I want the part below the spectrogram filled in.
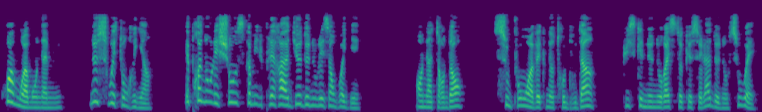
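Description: A woman reading a fairy tale aloud, voicing an impulsive, quarrelsome poor peasant wife in a lively, excitable way. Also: on the low side, normal speed, no room sound. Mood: calm. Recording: dry, slightly dull home recording.

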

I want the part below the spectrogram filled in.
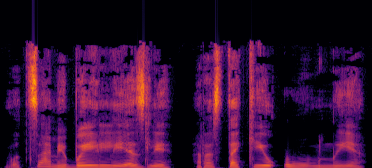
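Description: A woman's voice: on the low side, moderate pace, mellow, dry recording, close to an everyday voice. A small, horned male imp grumbles and complains as he calls up from down a well, voiced by a woman reading the story. His tone is peevish and put-upon. The recording is dry and close, with no room sound. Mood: grumbling. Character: grumpy small male imp familiar with horns; calling up from down a well. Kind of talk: audiobook character voice.

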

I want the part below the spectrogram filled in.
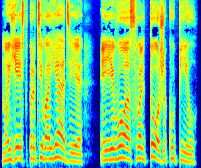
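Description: A woman's voice: medium pitch, a little slow, dry recording, clean studio sound, natural voice. A woman doing a whiny cowardly villain. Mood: sulky. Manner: whiny, wheedling. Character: sly cornered male villain, pleading coward.

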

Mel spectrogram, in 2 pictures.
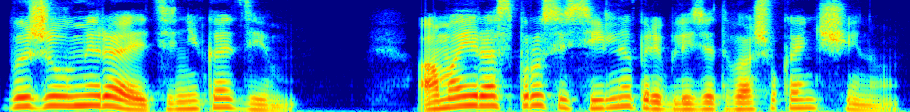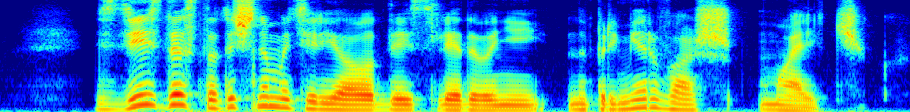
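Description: A woman's voice: lowish voice, lively intonation, brisk, darkish tone, dry recording, clean studio sound, lightly acted. A woman voicing a polite but menacing male demon commissar who threatens in a cold, courteous way. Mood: cold menace. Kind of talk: audiobook character reading.

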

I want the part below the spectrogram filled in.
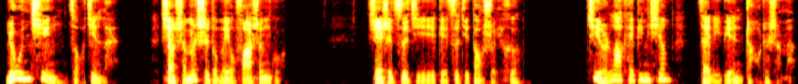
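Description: A man narrating a radio novel at a measured pace. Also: fairly low pitch, wildly swooping pitch, a little mellow, slightly rough. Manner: measured storytelling. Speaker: novel reader.

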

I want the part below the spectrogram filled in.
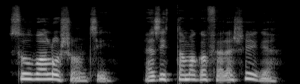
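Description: A woman's voice: mid-range voice, vocal fry, pitched above the performer's own voice, natural voice. A woman reading an audiobook, voicing a rude male official who talks in a curt, mocking, condescending way. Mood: contemptuous.

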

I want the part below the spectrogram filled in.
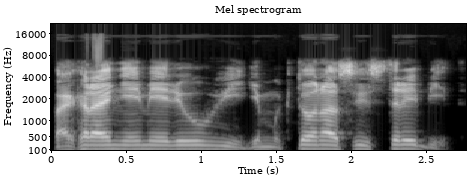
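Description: A man's voice: mid-range voice, slow, no echo, lightly acted. A man voicing a sarcastic, weary male captain in an audiobook. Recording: dry, slightly dull recording.

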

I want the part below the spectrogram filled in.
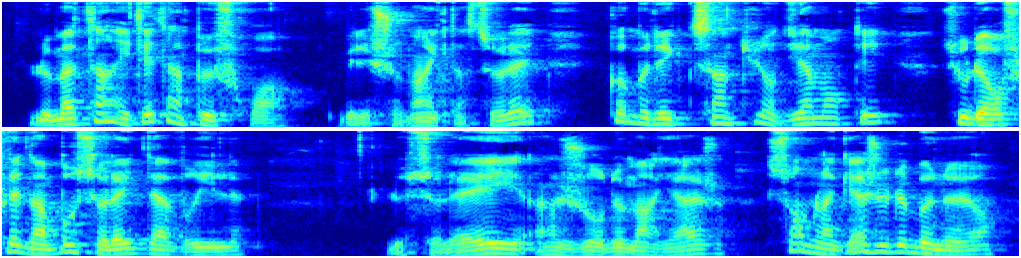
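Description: A man narrating a story aloud at a measured, even pace. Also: fairly low pitch, creaky. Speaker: audiobook narrator.

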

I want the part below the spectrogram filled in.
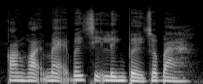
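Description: A woman's voice: lowish voice, steady tone, fairly quick, warm tone, no echo, natural voice. A woman reading as a frail old grandmother. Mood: pleading. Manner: pleading, plaintive. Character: frail sick old grandmother, longing for family.

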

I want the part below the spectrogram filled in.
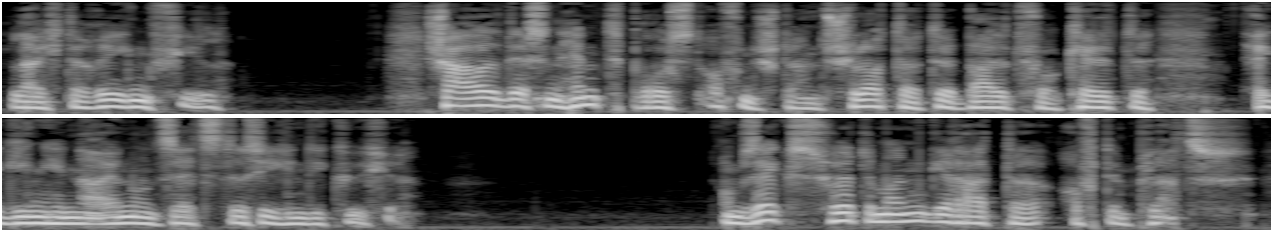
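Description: A man reading a novel aloud as an audiobook narrator in a deliberate, measured way. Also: medium pitch, a little mellow, dry recording, clean studio sound. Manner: slow, deliberate, gravelly reading.

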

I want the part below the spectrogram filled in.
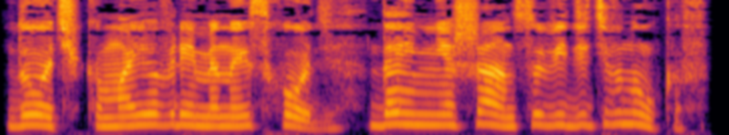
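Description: A woman's voice: a little high, moderate pace, dry recording, studio quality, voice pushed up, close to an everyday voice. A woman playing a pushy older mother. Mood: pleading. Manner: insistent, scolding.

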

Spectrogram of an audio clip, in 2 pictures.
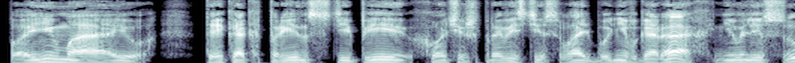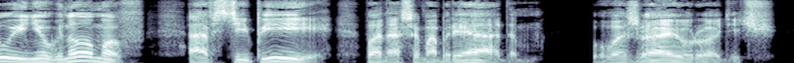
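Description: Man voicing an old orc khan, slow. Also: on the low side, expressive, a little mellow, dry recording, clean studio sound. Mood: gruff. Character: old male orc khan, gruff and fawning.

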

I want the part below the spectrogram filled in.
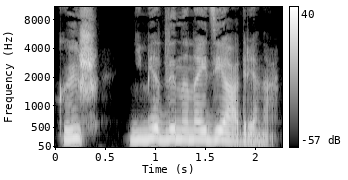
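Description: A woman's voice: medium pitch, steady tone, normal speed, creaky, no echo, studio quality, natural voice. Woman as a dragon king, curt commanding lines, mid voice, storybook figure. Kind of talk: audiobook character voice.

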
